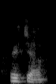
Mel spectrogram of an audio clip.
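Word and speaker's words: Fritjof: And did I pronounce his name right? Fritzhof, yeah.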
